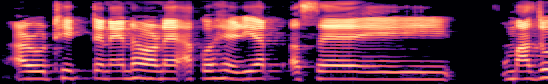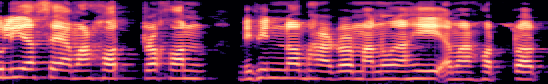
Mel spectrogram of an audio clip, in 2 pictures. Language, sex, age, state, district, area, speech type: Assamese, female, 60+, Assam, Charaideo, urban, spontaneous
